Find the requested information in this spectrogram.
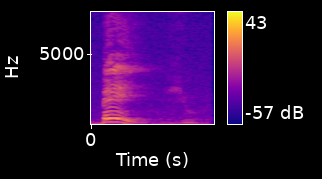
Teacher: se você falar bem alto, que o I ele é pronunciado muito fracamente. Então por isso o I é uma semivogal, ok?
